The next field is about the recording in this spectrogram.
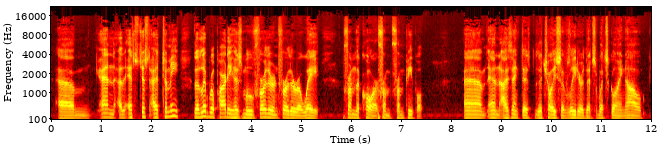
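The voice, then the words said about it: Hoarse, fading voice. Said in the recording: “my voice is really going here”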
